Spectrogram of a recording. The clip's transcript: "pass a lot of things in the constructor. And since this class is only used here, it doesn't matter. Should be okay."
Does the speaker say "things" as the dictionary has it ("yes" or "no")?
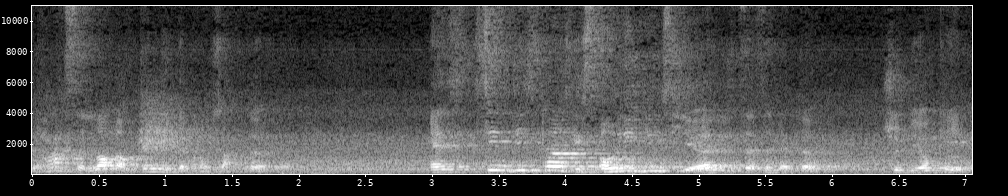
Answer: no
